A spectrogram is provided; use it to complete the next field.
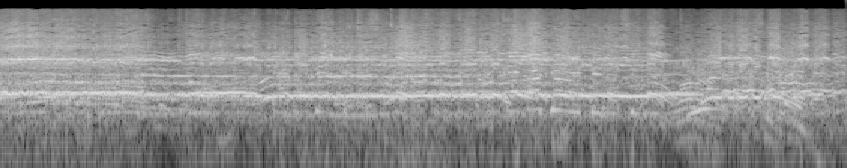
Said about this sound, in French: C'est une foule immense à Douala qui est sortie pour l'accueillir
